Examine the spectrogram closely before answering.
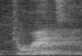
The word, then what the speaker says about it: Durante: Durante. I didn't expect everybody to know that. I'm just going to call him Jimmy from this point out, because Durante sounds like a hot sauce.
